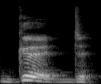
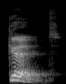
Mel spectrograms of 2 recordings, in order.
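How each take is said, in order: First: The final D is released with a strong burst. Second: The final D releases only a little air. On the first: The speaker calls it wrong. "I do not say good" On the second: The speaker calls it right. "where there's just a little bit of airflow coming out"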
